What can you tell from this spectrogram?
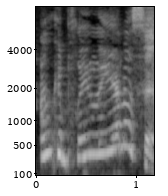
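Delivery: mock innocent. Joking innocent claim.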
